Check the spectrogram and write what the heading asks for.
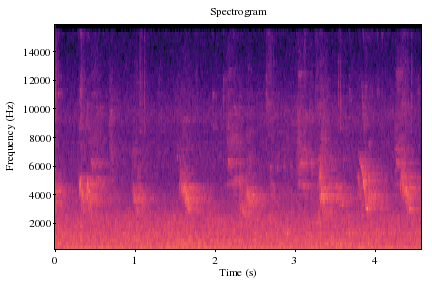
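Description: A small bird chirping over and over: short, high chirps, each falling in pitch, about one or two a second, over a low steady hum.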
